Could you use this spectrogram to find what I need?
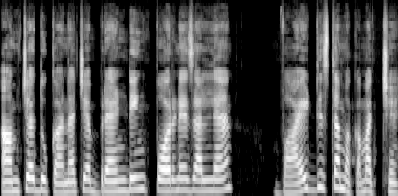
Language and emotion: Goan Konkani, sad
